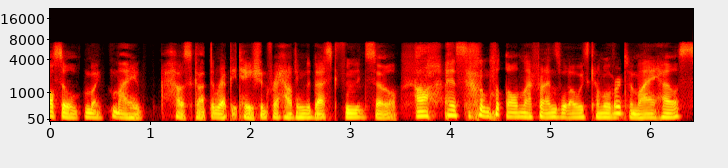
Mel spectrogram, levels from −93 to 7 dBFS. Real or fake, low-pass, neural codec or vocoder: fake; 7.2 kHz; codec, 16 kHz, 1 kbps, FreqCodec, larger model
